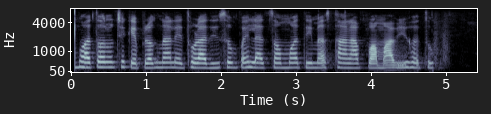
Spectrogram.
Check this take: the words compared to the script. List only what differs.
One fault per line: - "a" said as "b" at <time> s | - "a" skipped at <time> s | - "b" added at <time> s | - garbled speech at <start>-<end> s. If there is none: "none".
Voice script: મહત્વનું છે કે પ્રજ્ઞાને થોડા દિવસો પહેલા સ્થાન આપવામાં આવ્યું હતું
- "જ સમિતિમાં" added at 2.6 s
